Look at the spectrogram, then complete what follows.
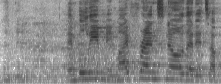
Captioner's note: audience laughing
